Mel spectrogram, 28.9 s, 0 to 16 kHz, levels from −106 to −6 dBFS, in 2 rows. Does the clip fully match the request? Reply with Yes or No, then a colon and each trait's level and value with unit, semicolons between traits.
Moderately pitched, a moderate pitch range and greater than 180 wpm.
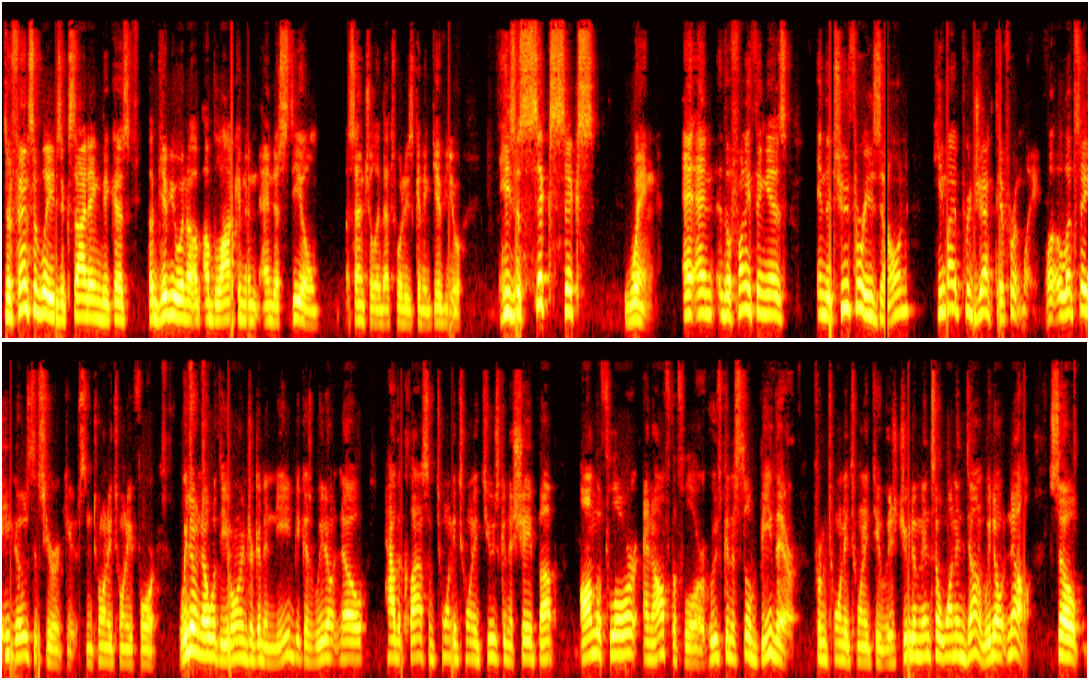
Yes: medium, 155 Hz; average, 4.7 semitones; fast, 205 wpm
